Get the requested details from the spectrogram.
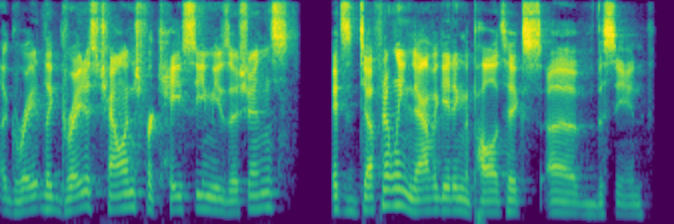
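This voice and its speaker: The voice is bright and sharp, with a Midwestern American accent. It moves at a moderate pace with ordinary pitch variation. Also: man, medium pitch for a man. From Kansas City area (Johnson County, Kansas). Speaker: drum and bass DJ. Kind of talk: casual interview.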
